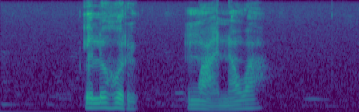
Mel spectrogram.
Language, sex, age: Tswana, male, 20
